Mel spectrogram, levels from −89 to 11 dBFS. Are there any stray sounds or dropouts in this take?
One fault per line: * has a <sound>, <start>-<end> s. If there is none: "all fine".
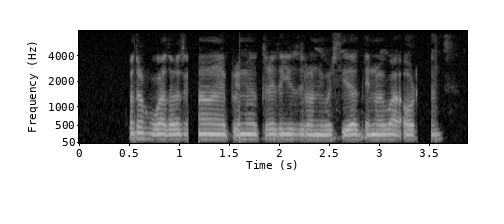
* has a dropout, 1.1-1.2 s
* has a dropout, 3.4-3.5 s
